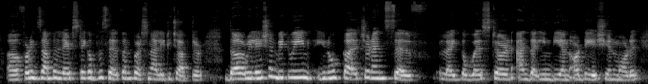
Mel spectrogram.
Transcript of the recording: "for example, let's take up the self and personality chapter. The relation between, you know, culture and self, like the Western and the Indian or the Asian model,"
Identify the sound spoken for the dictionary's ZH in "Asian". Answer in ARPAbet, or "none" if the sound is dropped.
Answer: SH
